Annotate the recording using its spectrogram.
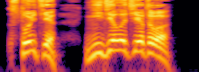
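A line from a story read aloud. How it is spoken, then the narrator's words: Shouted. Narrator (Russian): выкрикнул я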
